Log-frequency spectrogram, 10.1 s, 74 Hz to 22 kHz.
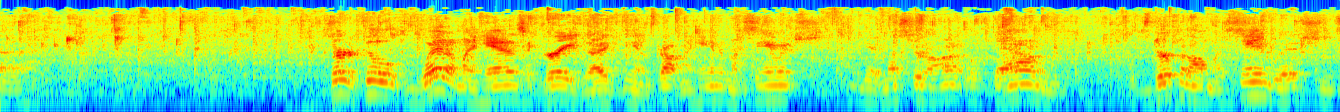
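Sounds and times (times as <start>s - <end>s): faint water drip ticks: 0.0s - 10.0s
water splashing through leaking roof: 0.0s - 10.0s.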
